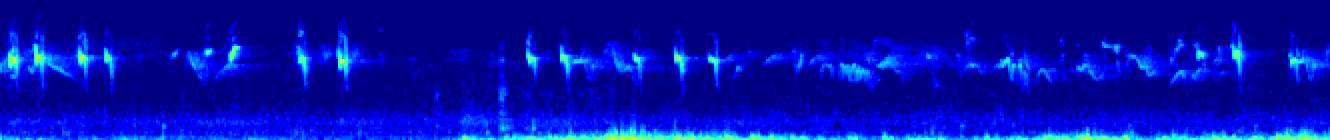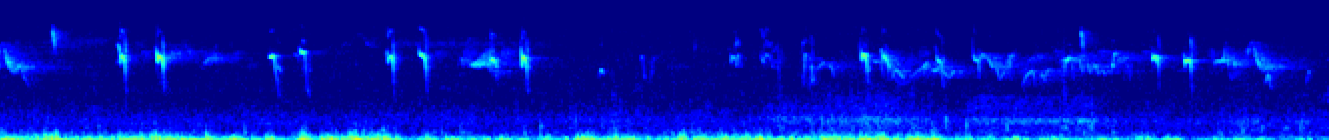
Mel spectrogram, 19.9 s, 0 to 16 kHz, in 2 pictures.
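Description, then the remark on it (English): Repeated high, bright calls of a crossbill in the treetops chirp in quick bursts throughout, over a steady low rumble that grows louder after the first few seconds. “So we're coming at 7:54 now, and there's a bird, crossbill, calling a lot from the treetops here.”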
